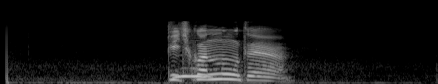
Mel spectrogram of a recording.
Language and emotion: Russian, angry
